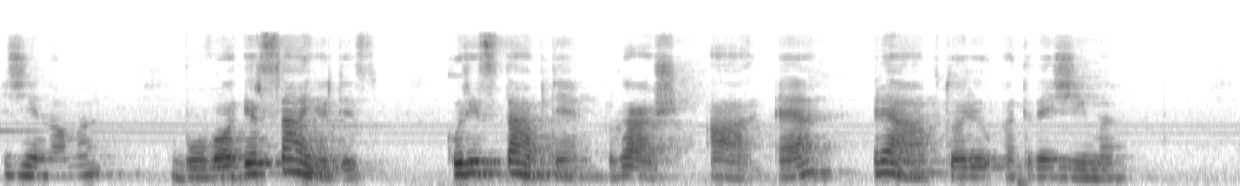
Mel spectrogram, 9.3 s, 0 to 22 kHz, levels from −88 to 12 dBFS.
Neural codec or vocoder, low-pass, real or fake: none; 10.8 kHz; real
